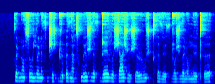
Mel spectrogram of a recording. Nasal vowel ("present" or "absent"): present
